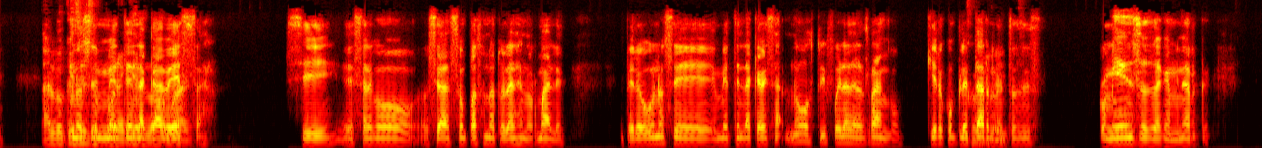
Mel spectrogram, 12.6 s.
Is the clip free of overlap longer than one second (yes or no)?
no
